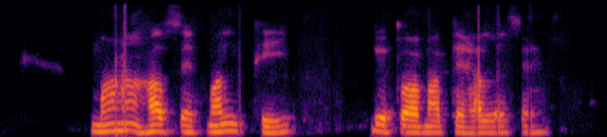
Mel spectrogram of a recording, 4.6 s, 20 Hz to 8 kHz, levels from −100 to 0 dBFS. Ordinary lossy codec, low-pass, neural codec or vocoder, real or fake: Opus, 64 kbps; 7.2 kHz; codec, 16 kHz, 4 kbps, X-Codec, HuBERT features, trained on general audio; fake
